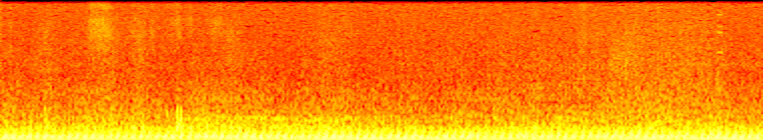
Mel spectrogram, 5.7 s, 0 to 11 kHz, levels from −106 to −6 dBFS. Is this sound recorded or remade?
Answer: recorded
